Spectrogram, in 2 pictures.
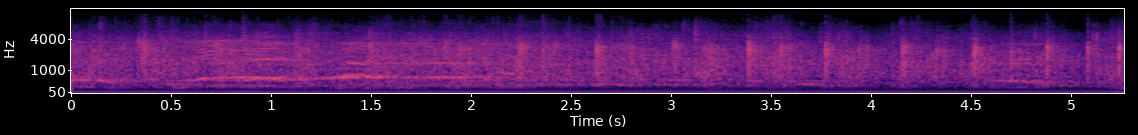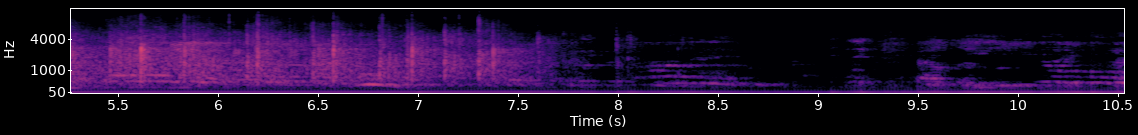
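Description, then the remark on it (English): An audience claps their hands to receive a word from the Lord, in a dense, sustained burst of applause that fades out after about eight seconds, leaving scattered quieter noises. “Why don't we clap our hands and receive that as a word from the Lord?”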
